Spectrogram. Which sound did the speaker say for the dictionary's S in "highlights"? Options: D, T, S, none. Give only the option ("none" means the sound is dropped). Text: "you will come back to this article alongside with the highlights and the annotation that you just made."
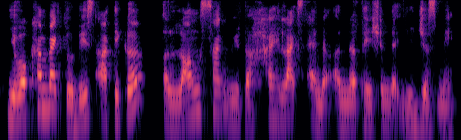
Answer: S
